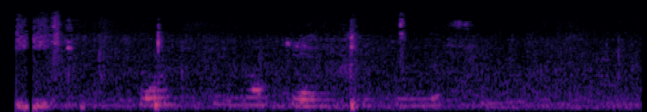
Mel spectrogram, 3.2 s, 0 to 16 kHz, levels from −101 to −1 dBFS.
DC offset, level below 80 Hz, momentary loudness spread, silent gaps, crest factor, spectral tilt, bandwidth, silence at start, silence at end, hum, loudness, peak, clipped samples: under 0.1%; under -90 dBFS; 10 LU; none; 24 dB; -4.5 dB/octave; 10 kHz; 0.05 s; 0 s; none; -60 LUFS; -38 dBFS; under 0.1%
